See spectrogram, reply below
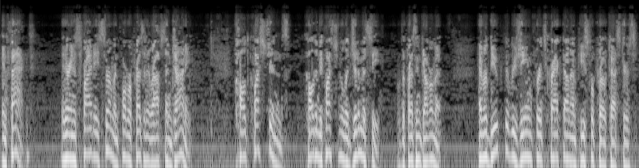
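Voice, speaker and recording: American guy doing a solemn parliament speech, formal and measured, dull sound with some hiss. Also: medium pitch. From United States. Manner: measured oratory, solemn and condemning. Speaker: legislator addressing the House. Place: legislative chamber. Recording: muffled audio with noticeable background noise.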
